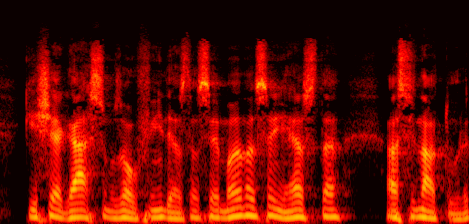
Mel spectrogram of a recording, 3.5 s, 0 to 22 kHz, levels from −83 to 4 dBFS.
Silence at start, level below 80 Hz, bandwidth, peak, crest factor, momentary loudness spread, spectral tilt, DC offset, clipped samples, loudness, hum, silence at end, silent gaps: 0.2 s; -54 dBFS; 11.5 kHz; -10 dBFS; 20 dB; 7 LU; -4 dB/octave; under 0.1%; under 0.1%; -29 LUFS; none; 0 s; none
